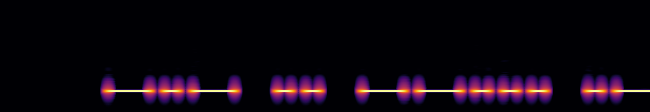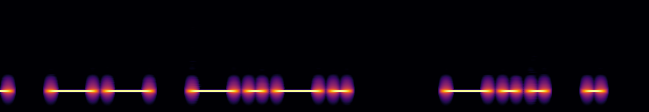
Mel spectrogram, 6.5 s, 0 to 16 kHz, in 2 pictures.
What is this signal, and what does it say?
Morse code, heard as a keyed tone, about 17 wpm, 700 Hz. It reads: KI7AMC DE
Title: USA Callsign DE Callsign 17wpm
